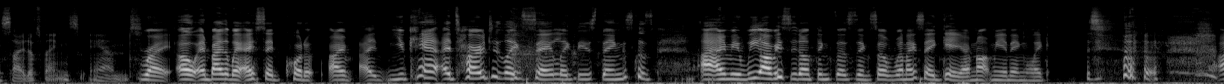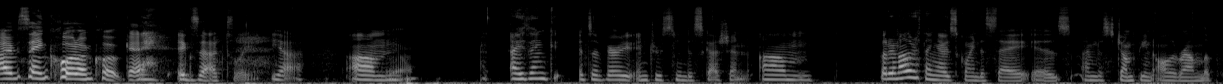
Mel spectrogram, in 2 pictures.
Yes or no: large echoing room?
no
